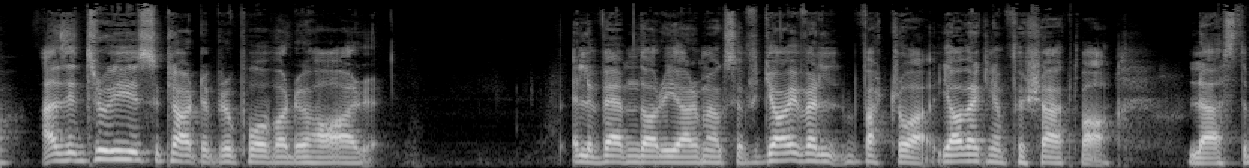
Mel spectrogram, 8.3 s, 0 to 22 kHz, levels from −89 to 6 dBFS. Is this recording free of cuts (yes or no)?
yes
